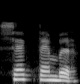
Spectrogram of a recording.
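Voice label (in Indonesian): "september", Indonesian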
